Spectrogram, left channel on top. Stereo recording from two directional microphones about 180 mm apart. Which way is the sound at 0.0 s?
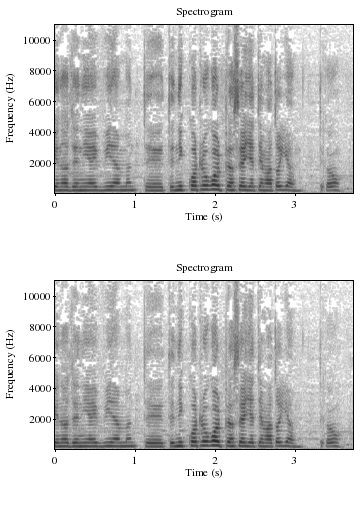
15° right (ahead or behind).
